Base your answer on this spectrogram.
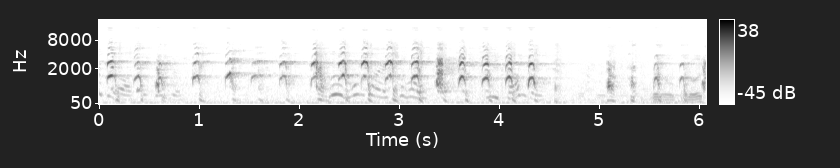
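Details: Six-month-old Beagle puppy playing at a dog park in June, filmed on an Insta360 camera: a steady series of short, high, yelping barks, roughly two per second, with a brief pause near the end.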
